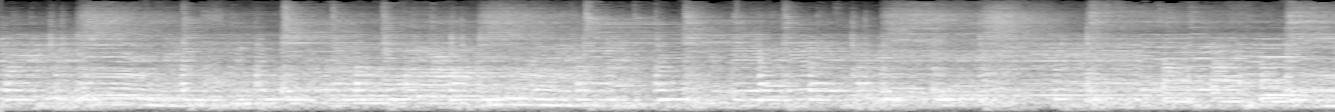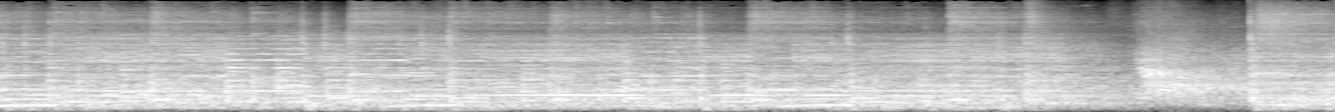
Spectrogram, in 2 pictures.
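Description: Rock band playing live: a busy electric bass line with electric guitar and drum kit. The sound drops briefly near the end, then the full band comes straight back in.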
